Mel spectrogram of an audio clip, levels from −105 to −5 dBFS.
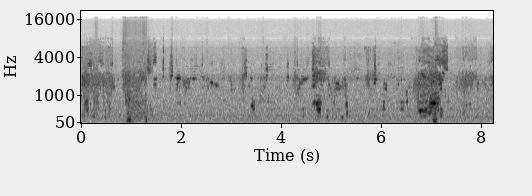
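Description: Speech suppressed in double talk runs from 0.0 to 0.89 s and again from 1.34 s to the end, with the talker's level dipping by around 15 dB. This likely comes from an echo canceller that could not tell the near talker apart from the loudspeaker echo while both sides spoke, so it pulled the whole microphone signal down. The other side's voice leaking through appears at 0.13–0.24 s, 1.3–1.84 s, 3.26–3.3 s, 3.68–3.74 s, 5.84–5.91 s and 7.21–7.34 s. These are short scraps of a second voice sitting roughly 10 dB under the speech in the first four and only about 5 dB under it in the last two. That is likely far-end audio from the loudspeaker that the canceller failed to subtract fully from the microphone pickup.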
